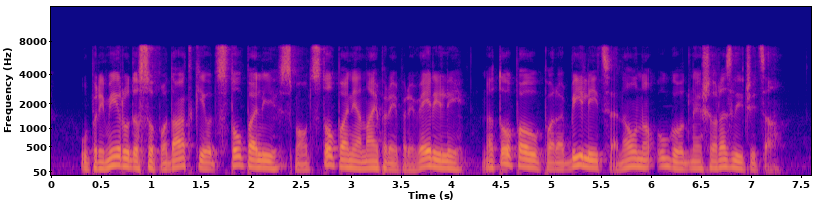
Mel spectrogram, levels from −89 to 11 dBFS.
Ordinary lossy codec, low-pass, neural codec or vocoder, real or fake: none; 7.2 kHz; codec, 16 kHz, 4 kbps, X-Codec, HuBERT features, trained on LibriSpeech; fake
